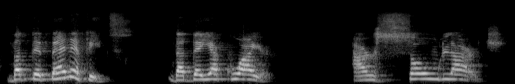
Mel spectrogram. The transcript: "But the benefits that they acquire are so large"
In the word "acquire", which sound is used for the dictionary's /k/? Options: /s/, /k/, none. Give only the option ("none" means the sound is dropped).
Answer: /k/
